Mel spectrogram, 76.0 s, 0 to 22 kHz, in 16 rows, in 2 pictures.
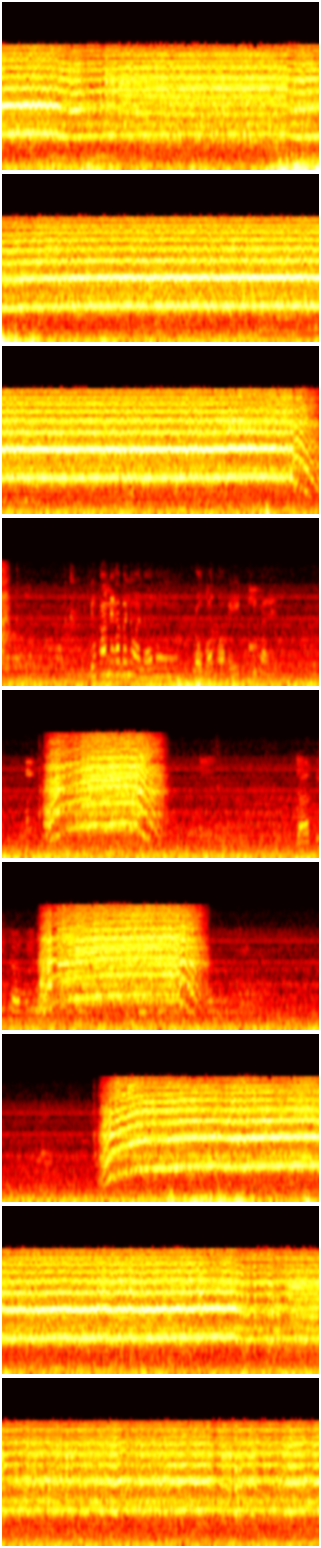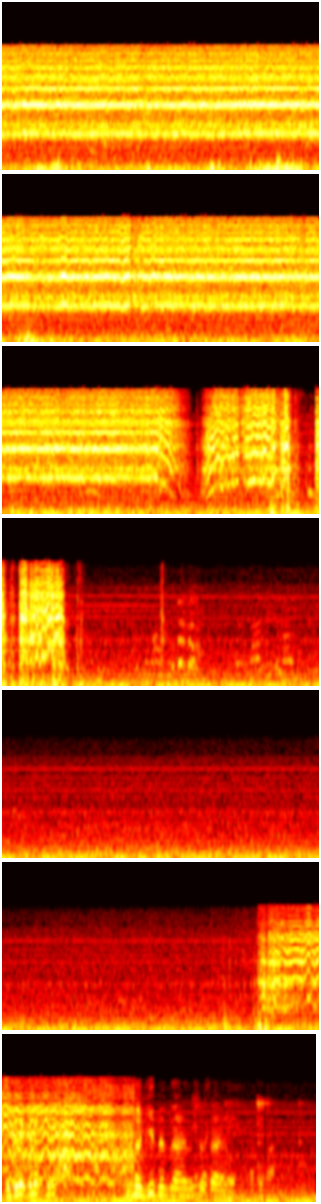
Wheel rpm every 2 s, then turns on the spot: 210, 210, 210, 210, 210, 210, 160, 0, 0, 20, 90, 0, 140, 80, 10, 170, 220, 210, 220, 220, 230, 230, 230, 240, 230, 230, 230, 150, 130, 30, 0, 0, 0, 0, 0, 40, 70, 0.
none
